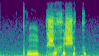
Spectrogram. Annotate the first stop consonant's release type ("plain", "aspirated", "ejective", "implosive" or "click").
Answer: ejective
